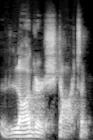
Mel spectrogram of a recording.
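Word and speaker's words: Lagerstätten: to life lagerstop so there should be two little dots above the a in that word umlaut fortunately i took german in high school so i know that that would be pronounced lagerstotten so loggerstartens are examples of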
